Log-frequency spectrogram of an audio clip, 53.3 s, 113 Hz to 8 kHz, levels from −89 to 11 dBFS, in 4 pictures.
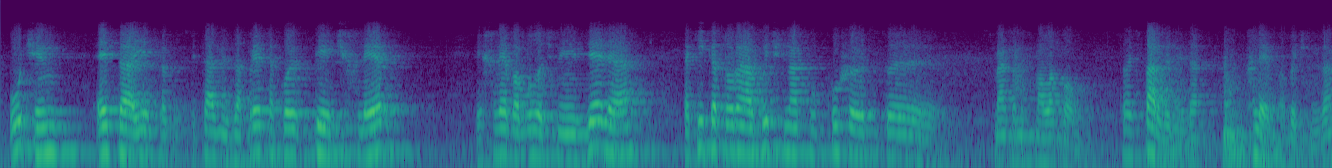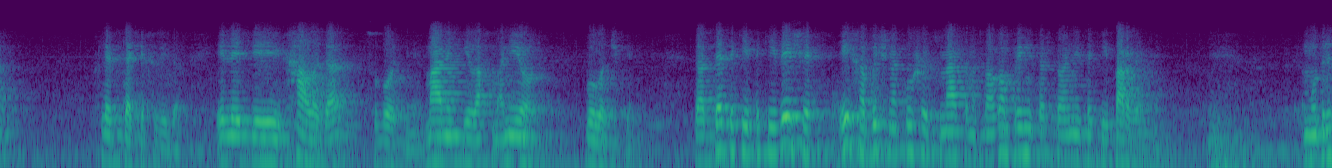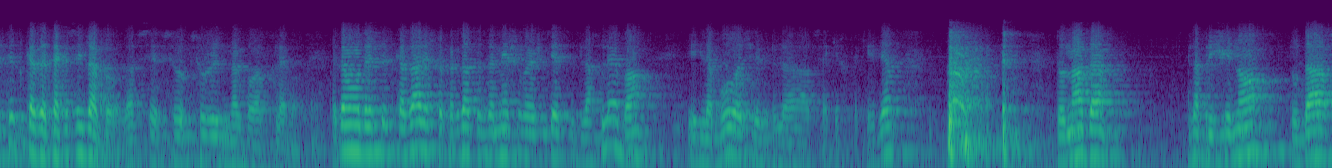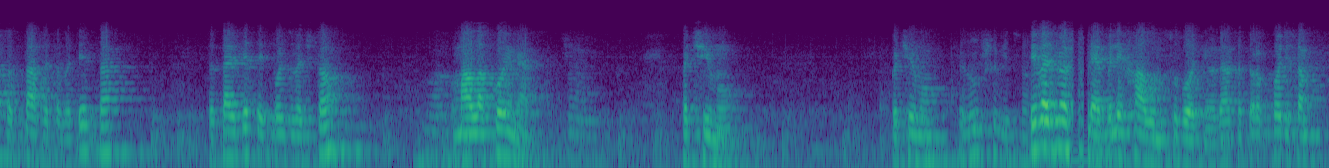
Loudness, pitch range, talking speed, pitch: -30 LUFS, 120-155 Hz, 130 wpm, 135 Hz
